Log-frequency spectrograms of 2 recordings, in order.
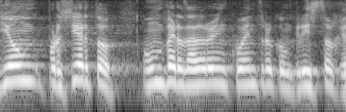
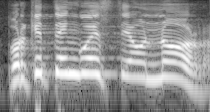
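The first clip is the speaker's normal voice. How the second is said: higher and louder, slowed, exclaiming with joy; joyful exclamation; 6 semitones higher, 4 dB louder, slower than usual. Acted. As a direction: cry out blessing with delight. Elizabeth's exclamation retold. (exclamación alegre, más aguda y fuerte)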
